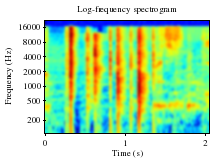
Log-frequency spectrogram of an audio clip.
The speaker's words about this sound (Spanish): Un homenaje para él. Vaya un aplauso al cielo, maestro.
